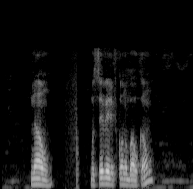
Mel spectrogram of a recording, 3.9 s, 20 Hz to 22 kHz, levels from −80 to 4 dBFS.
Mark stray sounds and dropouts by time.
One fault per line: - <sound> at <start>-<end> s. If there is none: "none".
- thud at 1.3-1.6 s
